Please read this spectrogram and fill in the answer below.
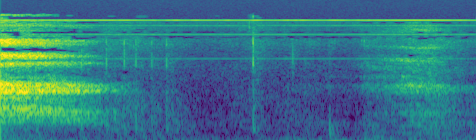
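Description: The breathy tail of a woman's voice fading out within about half a second, then near silence.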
